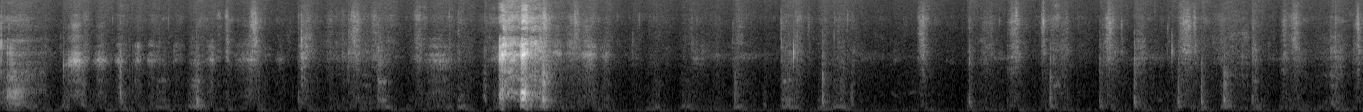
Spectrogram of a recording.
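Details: Patterdale Terrier puppies playing indoors in a small room: short scattered yips and soft growly bursts, with one louder squeal midway, snuffling and panting between, and a person's voice remarking on the play.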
